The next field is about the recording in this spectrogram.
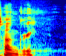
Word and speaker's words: Hungary: Hungary? – Yes. I got it. – I thought it pronounced Hungary. – It's pronounced hungry.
